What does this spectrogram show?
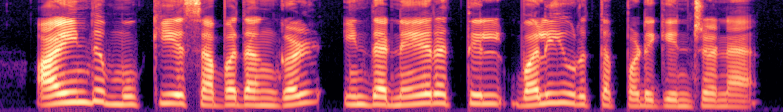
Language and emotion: Tamil, neutral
